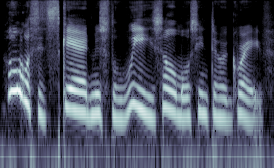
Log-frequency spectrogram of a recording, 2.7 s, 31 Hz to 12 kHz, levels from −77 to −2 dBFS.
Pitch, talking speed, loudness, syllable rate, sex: 230 Hz, 220 wpm, -17 LUFS, 5.6 syllables/s, female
